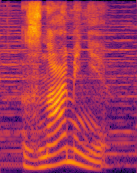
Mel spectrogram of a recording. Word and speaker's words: знамение: Хочу обратить ваше внимание, милые наши слушатели, на правильное произношение следующих слов. Запоминаем. Издревле – иконопись, знамение, вероисповедание, духовник. Наша передача «Уроки словесности» подошла к концу.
